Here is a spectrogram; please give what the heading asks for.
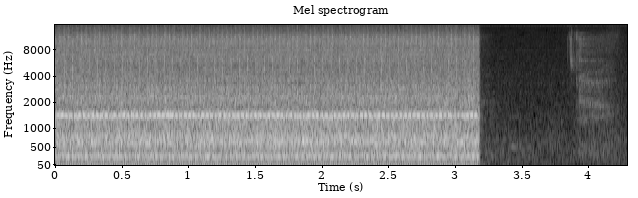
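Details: Skoda Fabia 1.4 BKY with automatic, after engine rebuild for piston slap (owner's complaint: cold-start and under-load noise); odometer just over 200,000 km. Even idle with faint constant whine, no slap or knock for about three seconds, then switched off.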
